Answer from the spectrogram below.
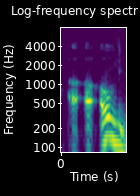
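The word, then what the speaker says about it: Ovda: around at the Israeli OA ova I believe it's pronounced air base of this that They're the is the Chinese are providing publicly intelligence.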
